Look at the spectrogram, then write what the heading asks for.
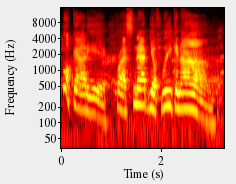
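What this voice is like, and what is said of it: Put-on Boston accent, not convincing. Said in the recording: “I'll say it in the Boston accent... Is that a Boston accent right there?... I would not recommend you calling yourself a perfect accent right there”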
